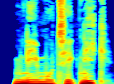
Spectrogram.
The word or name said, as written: mnemoteknik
